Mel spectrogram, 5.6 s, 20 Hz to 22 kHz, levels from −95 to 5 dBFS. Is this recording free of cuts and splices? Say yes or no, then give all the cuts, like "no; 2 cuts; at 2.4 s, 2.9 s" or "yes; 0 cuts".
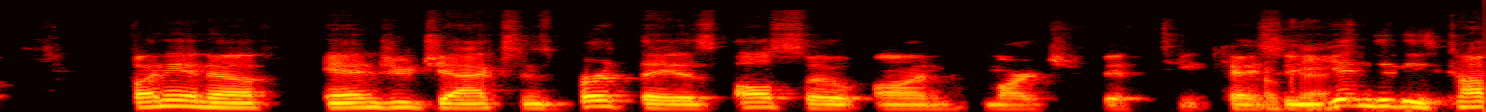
no; 1 cut; at 4.4 s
